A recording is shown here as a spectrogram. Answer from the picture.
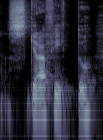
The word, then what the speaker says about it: sgraffito: Och just eh, Ferdinand Boberg använde en typ av dekor som heter, jag vet ju hur det stavas men jag tycker det är svårt att uttala det, men sgraffito, S-G-R-A, sgraffito är det väl.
